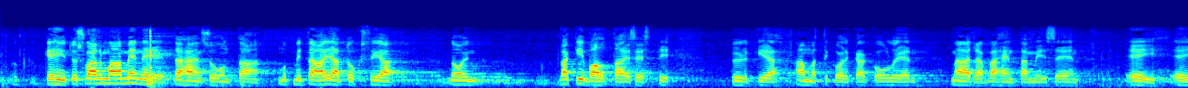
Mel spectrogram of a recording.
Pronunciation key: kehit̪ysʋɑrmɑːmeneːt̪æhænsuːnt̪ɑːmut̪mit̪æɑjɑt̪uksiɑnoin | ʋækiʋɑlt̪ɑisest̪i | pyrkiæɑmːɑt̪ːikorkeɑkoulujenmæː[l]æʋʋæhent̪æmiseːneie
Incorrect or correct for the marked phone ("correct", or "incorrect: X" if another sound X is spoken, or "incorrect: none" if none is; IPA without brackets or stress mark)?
incorrect: r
